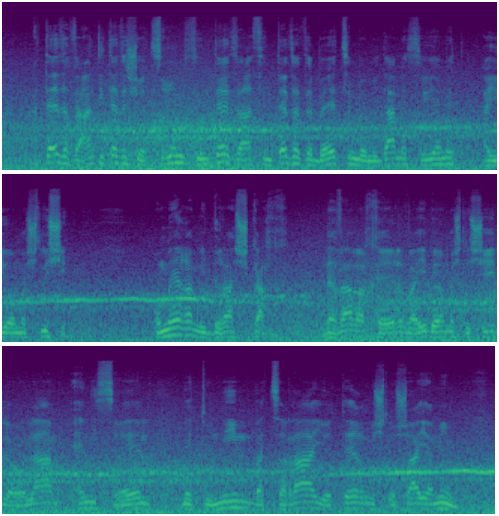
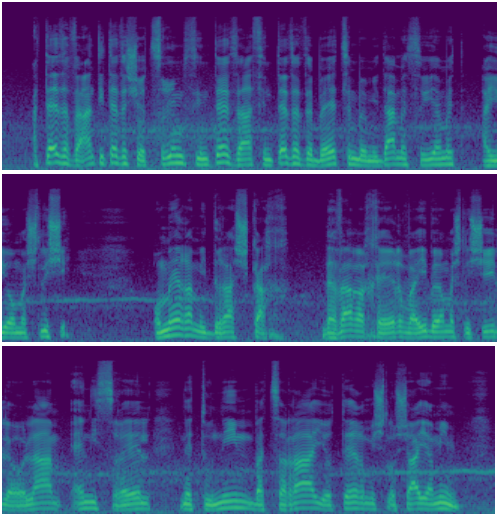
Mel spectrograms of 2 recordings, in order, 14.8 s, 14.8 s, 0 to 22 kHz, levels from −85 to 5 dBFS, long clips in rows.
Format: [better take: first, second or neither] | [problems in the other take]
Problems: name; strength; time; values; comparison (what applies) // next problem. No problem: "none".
second | wind noise on the microphone; heavy; 1 dB below the speech; occasional gusts in the second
